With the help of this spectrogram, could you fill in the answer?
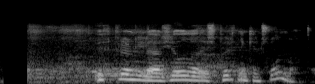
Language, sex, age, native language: Icelandic, female, 50-59, Icelandic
